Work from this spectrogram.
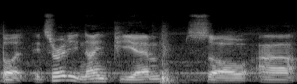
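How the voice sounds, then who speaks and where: A man with a Polish accent is heard against noticeable background noise. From Poland. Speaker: YouTuber, off-grid homesteader. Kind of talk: casual vlog. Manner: chatty.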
